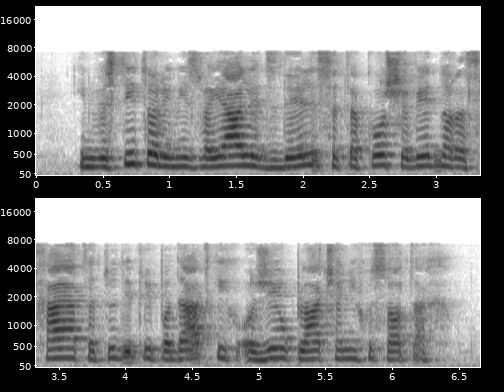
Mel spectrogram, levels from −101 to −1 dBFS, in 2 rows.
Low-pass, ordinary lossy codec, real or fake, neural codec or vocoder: 7.2 kHz; MP3, 48 kbps; real; none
